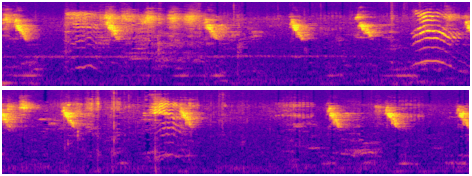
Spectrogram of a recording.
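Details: High, thin downward mews from newborn kittens, born in May to a ginger mother named Lady Ginger, come in a steady run. One fuller arched cry is heard midway.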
